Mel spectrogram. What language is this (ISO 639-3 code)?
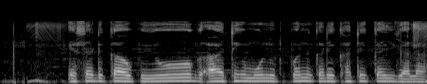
bho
